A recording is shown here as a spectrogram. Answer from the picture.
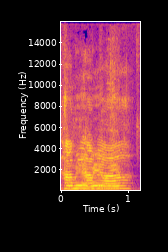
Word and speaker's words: Kamehameha: Kamehameha.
